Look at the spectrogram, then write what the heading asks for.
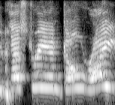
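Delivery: put-on, very high, urgent shouted yell. Retelling a car ride, yelling to the driver about a pedestrian: retelling own yell. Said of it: "I'm yelling about the pedestrian".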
